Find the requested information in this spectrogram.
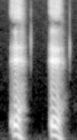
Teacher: a short I sound like in fish. It's really quick from the back of your throat.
